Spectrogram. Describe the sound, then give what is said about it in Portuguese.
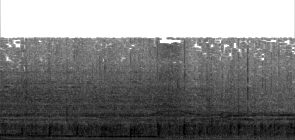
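An audience claps together in a steady, sustained burst of applause to the Lord lasting several seconds, with a low electrical hum running beneath it. “Forte esse aplauso ao Senhor.”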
